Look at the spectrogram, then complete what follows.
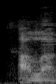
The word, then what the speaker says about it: a lot of: التي هنا بتتنطق دي خفيفه، بدل ما نقول a lot of بننطقها امريكان اكسنت نقولها ده a lot يعني دي بس خفيفه.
